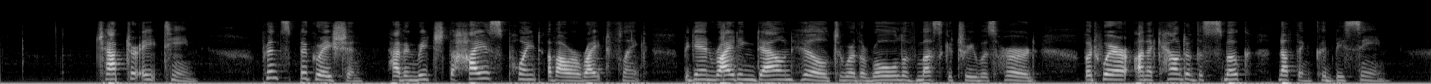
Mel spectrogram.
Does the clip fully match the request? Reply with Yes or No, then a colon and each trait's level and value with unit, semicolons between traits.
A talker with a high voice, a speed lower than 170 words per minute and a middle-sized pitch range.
Yes: high, 205 Hz; average, 145 wpm; average, 3.7 semitones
